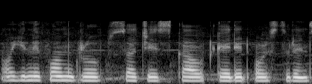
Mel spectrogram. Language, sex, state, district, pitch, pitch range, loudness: English, female, Arunachal Pradesh, Lower Dibang Valley, 170 Hz, 170-185 Hz, -14 LUFS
